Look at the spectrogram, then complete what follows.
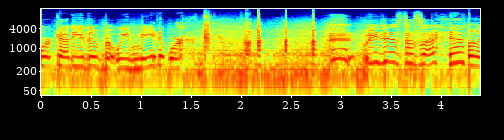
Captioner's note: laughing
